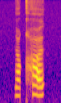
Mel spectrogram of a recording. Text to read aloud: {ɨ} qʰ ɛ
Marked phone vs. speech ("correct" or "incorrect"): incorrect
